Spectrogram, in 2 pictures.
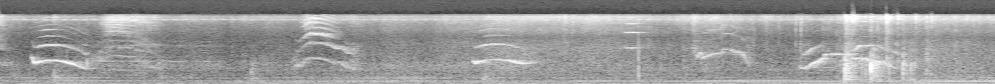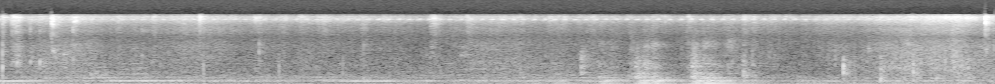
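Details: Four motherless kittens starting a new life with an adopted mother cat; a run of thin, high mews rising then falling in pitch through the first half, then low rumbling and scuffling as the animals move about indoors.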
